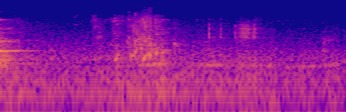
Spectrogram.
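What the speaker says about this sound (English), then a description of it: "And then I will pour some water." Water poured into a container for a children's lamp craft project gives a soft, brief, close trickle and splash. It is faint and quick and heard on its own.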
